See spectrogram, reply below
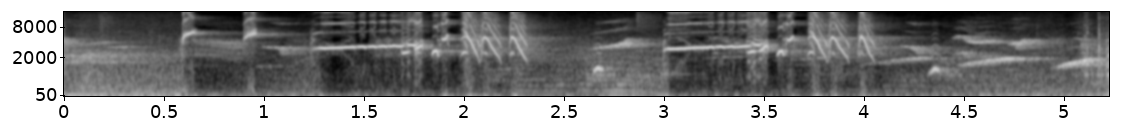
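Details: White-rumped shama singing in many voices to stimulate other shamas: sustained high whistles broken by sharp clicks and snapping notes, with softer whistles behind.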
